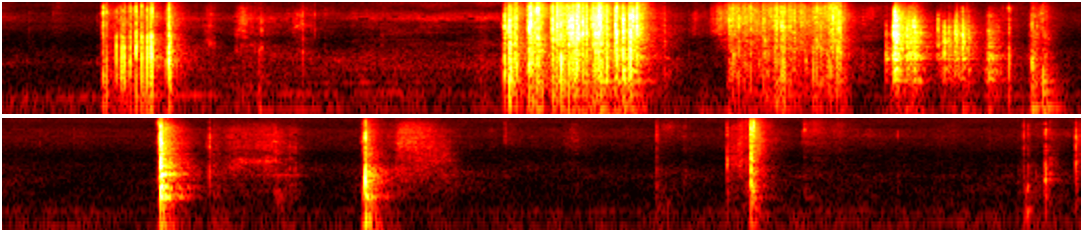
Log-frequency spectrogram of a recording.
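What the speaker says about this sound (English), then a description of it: "let's get one more shuffle" Tarot cards shuffled by hand in several quick riffling bursts with short pauses between, then a few single soft slaps and taps as the deck settles, close and fairly quiet with no talk.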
